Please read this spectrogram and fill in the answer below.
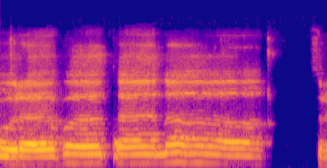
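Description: A man chanting a devotional song in long, held notes with short breaks between phrases.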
